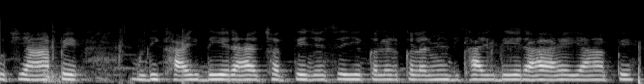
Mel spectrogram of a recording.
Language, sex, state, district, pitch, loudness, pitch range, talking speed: Hindi, female, Maharashtra, Nagpur, 220 Hz, -15 LUFS, 215-230 Hz, 185 wpm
